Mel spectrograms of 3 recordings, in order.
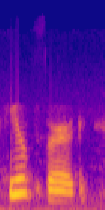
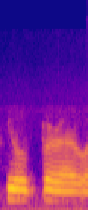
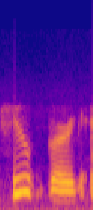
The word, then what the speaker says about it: Healdsburg: My hometown was a town called Healdsburg, which is spelled H-E-A, but it's not Healdsboro or Hill. It's Healdsburg,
